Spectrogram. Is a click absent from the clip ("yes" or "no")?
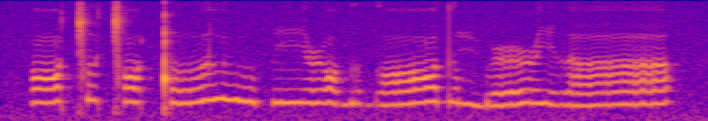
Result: no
